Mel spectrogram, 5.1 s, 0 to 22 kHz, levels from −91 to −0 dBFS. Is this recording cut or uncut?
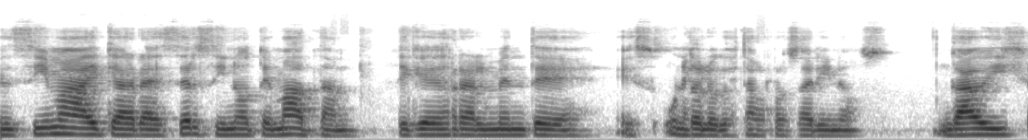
cut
